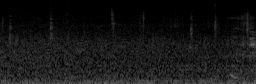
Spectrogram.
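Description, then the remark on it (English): Steady rain patters on an awning with a hole in it overhead, a soft continuous hiss broken by scattered sharper drips. It is fairly quiet, with no voices. “And the rain stopped.”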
